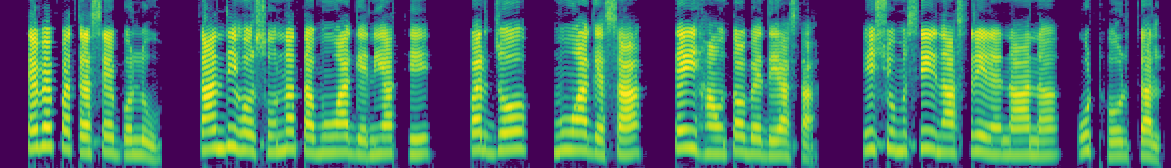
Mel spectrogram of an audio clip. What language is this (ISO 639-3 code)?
kfx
